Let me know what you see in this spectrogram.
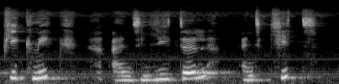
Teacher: the I sound, like kit or picnic or little, become E sounds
